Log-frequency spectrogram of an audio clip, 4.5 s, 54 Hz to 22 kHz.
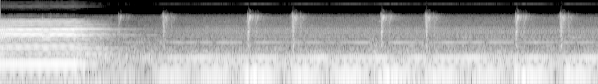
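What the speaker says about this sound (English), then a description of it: "You will hear a buzzer." A Portal 2 test chamber buzzer sounds as a series of short, evenly spaced electronic beeps over a low droning hum, after a brief louder tone at the start.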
